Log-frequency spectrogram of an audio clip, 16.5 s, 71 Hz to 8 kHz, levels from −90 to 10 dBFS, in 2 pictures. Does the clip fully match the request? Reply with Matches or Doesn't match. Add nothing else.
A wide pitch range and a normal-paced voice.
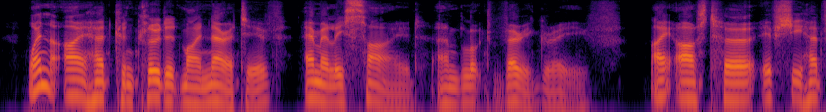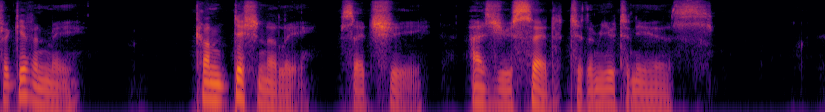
Doesn't match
